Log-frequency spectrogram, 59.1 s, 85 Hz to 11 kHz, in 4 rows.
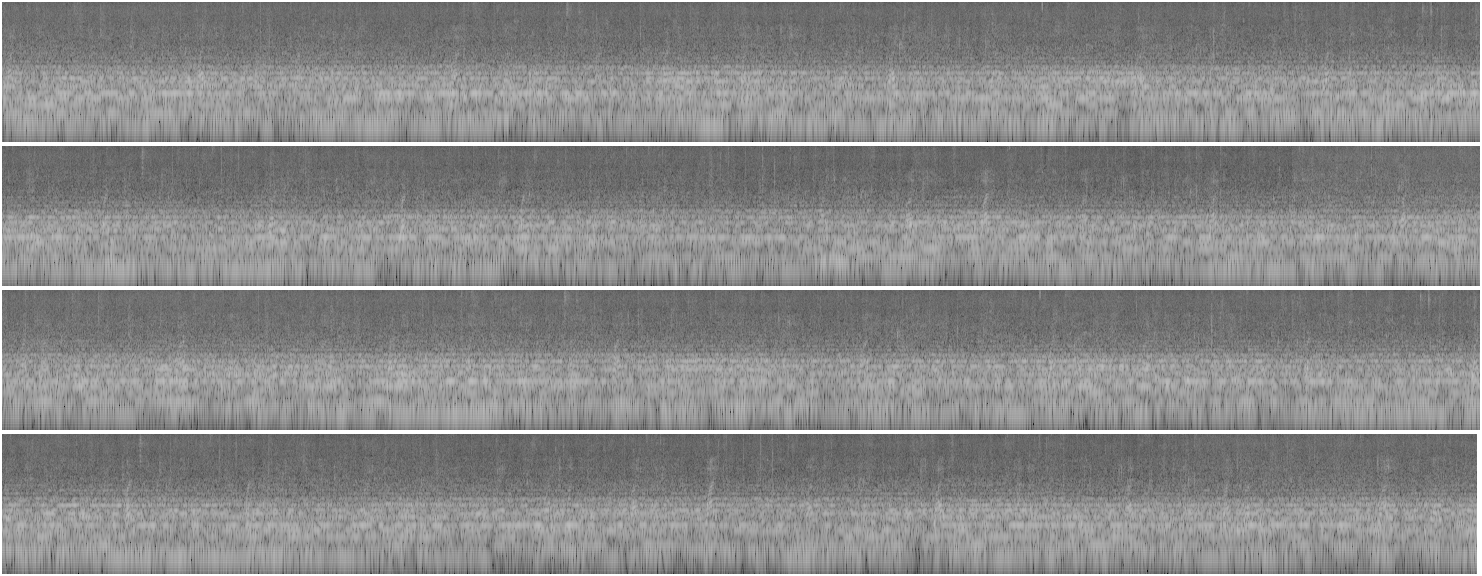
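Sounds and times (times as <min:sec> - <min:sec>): rain: 0:00.0 - 0:59.0
soft ambient music: 0:00.0 - 0:59.0.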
